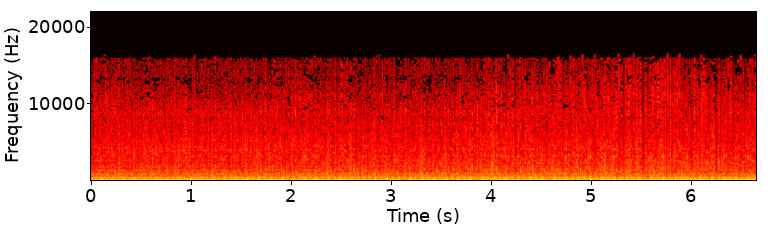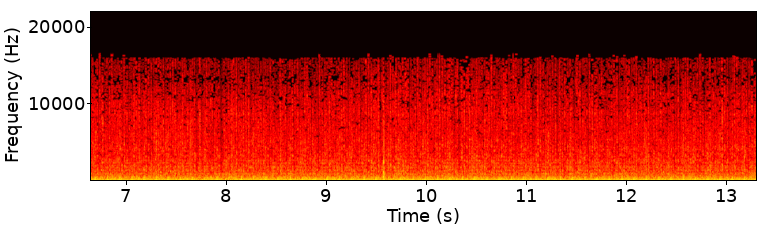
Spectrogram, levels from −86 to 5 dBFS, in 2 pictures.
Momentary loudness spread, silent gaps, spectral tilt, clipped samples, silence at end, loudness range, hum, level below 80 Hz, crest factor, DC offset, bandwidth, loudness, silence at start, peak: 1 LU; none; -5 dB/octave; under 0.1%; 0 s; 1 LU; none; -36 dBFS; 18 dB; under 0.1%; 17 kHz; -26 LUFS; 0 s; -8 dBFS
